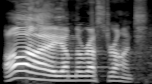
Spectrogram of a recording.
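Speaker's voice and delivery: very loud, drawn-out mock declaration; hammed-up grand announcement at full volume; booming proclamation. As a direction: proclaim it grandly, stretching the first word. Mock grand self-declaration to listeners.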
